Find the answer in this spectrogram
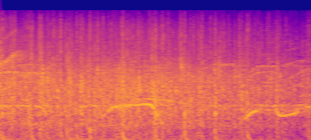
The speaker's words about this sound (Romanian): Aplauze, vă rog! Mulțumesc, mulțumesc, mulțumesc!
